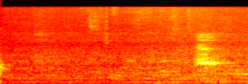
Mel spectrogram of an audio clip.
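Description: A single short, high-pitched animal call about a second and a half in, over a quiet background.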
